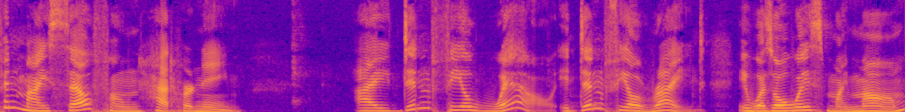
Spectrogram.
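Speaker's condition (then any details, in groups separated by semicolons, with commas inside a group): No condition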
